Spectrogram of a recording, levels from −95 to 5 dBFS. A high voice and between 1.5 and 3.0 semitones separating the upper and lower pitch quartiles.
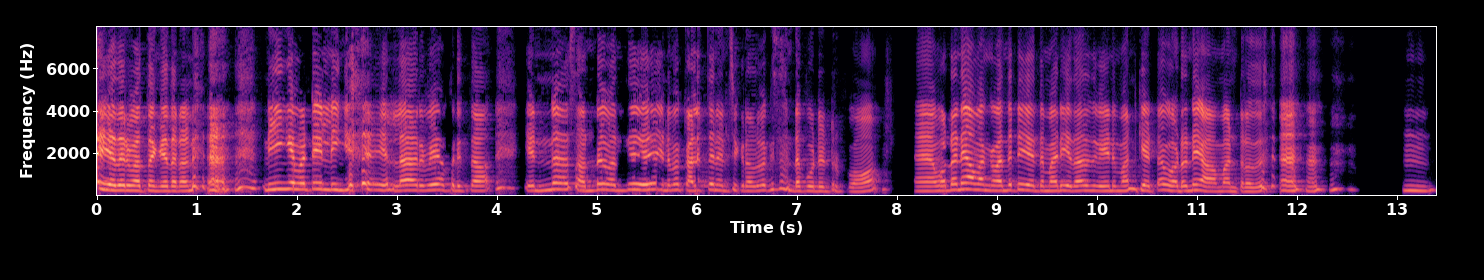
Yes: high, 235 Hz; average, 2.7 semitones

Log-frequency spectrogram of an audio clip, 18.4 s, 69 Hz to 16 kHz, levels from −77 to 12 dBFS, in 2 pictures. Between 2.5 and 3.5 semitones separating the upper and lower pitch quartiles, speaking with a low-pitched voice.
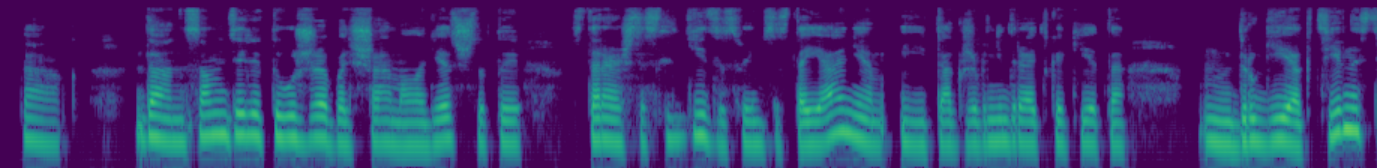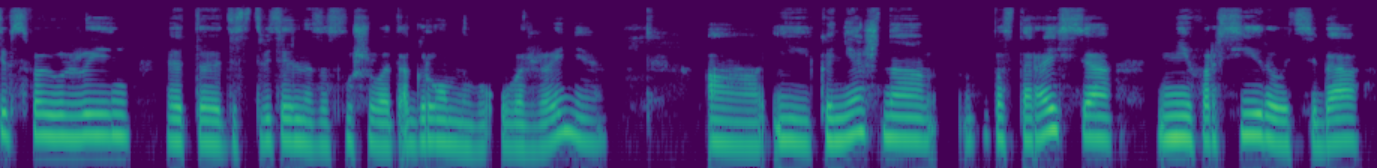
No: average, 2.9 semitones; medium, 170 Hz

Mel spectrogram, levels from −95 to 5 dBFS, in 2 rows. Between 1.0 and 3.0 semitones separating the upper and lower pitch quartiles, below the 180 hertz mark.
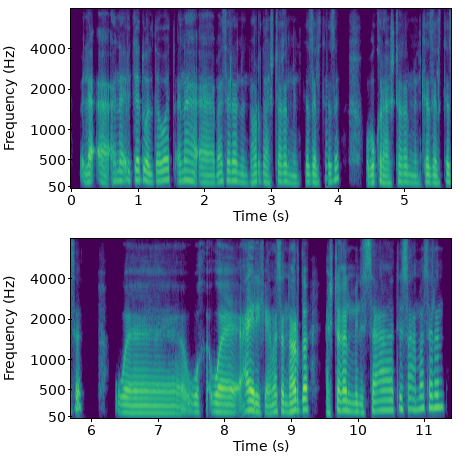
No: average, 3.8 semitones; medium, 140 Hz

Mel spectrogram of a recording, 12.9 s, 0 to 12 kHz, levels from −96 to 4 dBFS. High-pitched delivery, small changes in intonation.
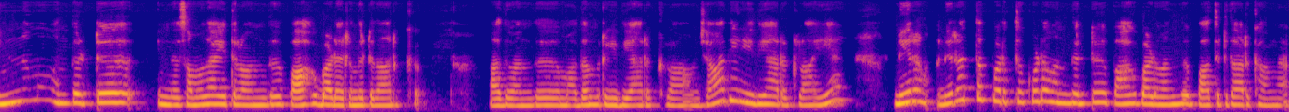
No: high, 245 Hz; average, 4.3 semitones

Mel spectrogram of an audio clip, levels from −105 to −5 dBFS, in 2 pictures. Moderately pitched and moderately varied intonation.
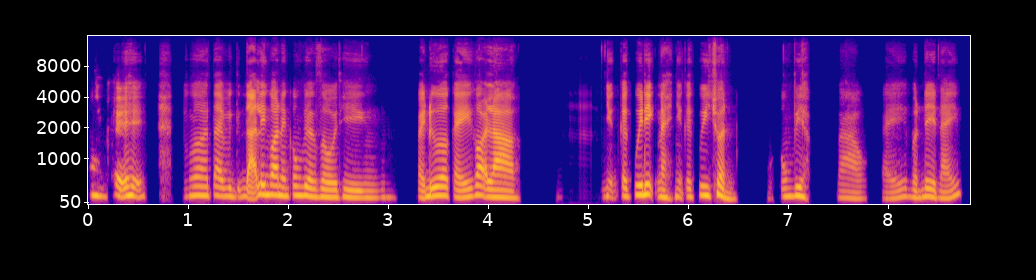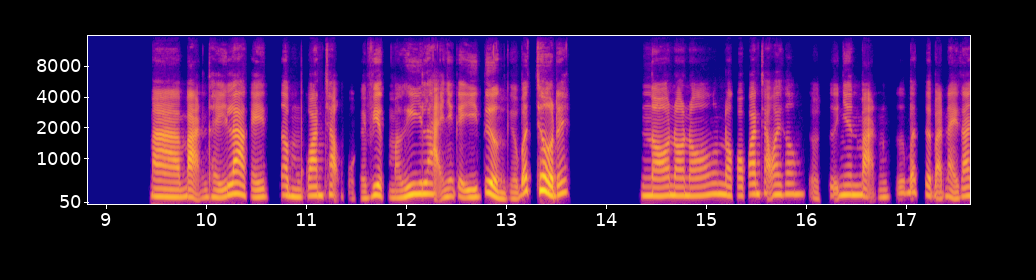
Yes: medium, 180 Hz; average, 4.0 semitones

